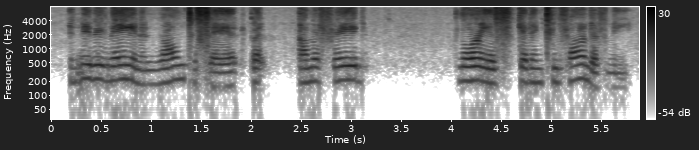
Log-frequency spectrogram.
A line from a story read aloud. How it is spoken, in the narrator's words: Jo said slowly, with sudden color in her cheeks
